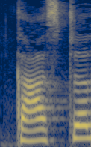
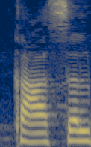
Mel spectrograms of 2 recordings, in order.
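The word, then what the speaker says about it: castle: read कर लेते हैं जैसे कि कासल कास्टल नहीं पढेंगे कासल पढेंगे क्रिसमस क्रिसमस नहीं पढेंगे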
